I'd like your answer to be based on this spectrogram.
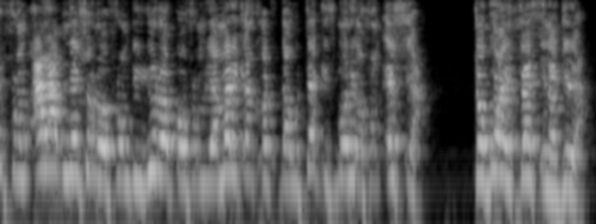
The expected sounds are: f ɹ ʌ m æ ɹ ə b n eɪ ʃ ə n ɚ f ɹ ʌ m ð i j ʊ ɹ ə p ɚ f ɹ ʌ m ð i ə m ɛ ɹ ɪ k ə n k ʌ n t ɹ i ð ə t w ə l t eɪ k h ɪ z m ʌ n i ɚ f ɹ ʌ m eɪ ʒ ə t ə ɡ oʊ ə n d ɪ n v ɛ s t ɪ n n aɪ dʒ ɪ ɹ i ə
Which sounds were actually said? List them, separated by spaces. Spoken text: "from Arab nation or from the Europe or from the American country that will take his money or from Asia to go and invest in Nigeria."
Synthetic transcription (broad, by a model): f ɹ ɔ m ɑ ɹ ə b n eɪ ʃ ə n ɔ f ɹ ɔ m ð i j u ɹ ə p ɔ f ɹ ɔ m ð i ə m ɛ ɹ ɪ k ə n k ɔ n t i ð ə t w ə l t eɪ k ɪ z m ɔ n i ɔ f ɹ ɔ m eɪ ʃ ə t ə ɡ oʊ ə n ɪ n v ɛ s t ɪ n n aɪ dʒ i ɹ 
